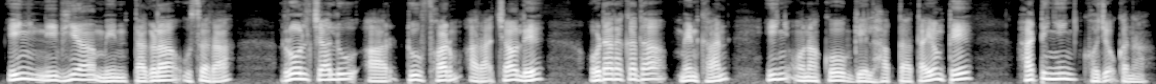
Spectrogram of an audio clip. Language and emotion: Santali, neutral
